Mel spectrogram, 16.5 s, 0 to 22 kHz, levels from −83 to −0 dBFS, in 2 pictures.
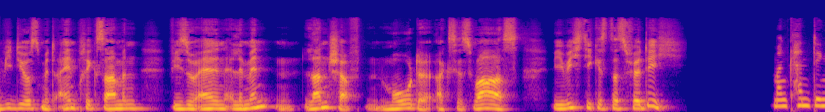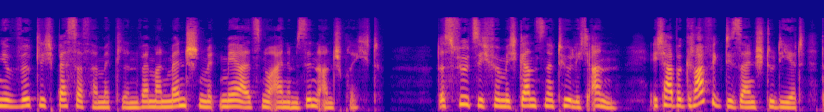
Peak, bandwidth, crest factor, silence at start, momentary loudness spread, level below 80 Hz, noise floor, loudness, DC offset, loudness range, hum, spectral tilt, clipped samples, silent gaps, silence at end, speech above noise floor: -2 dBFS; 12 kHz; 16 dB; 0 s; 10 LU; -56 dBFS; -61 dBFS; -18 LUFS; under 0.1%; 4 LU; none; -5.5 dB/octave; under 0.1%; 6.87-7.31 s; 0.2 s; 43 dB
